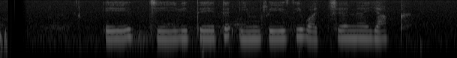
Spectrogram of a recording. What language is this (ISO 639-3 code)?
sin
